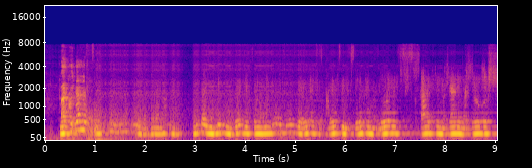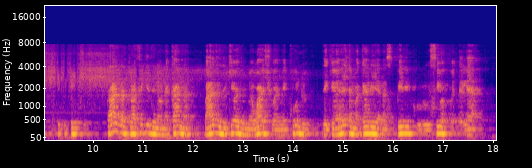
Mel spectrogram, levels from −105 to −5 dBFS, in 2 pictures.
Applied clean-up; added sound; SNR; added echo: neural separator model SepFormer DNS4.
